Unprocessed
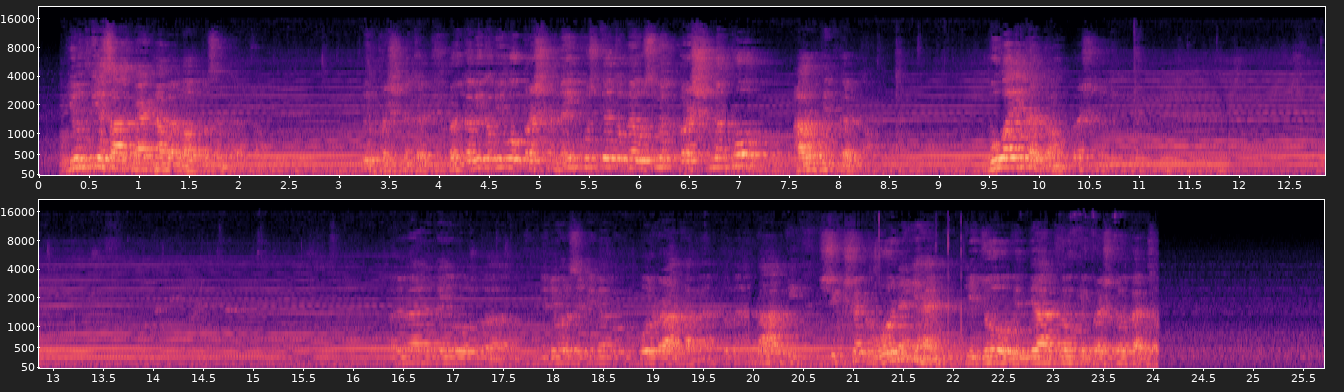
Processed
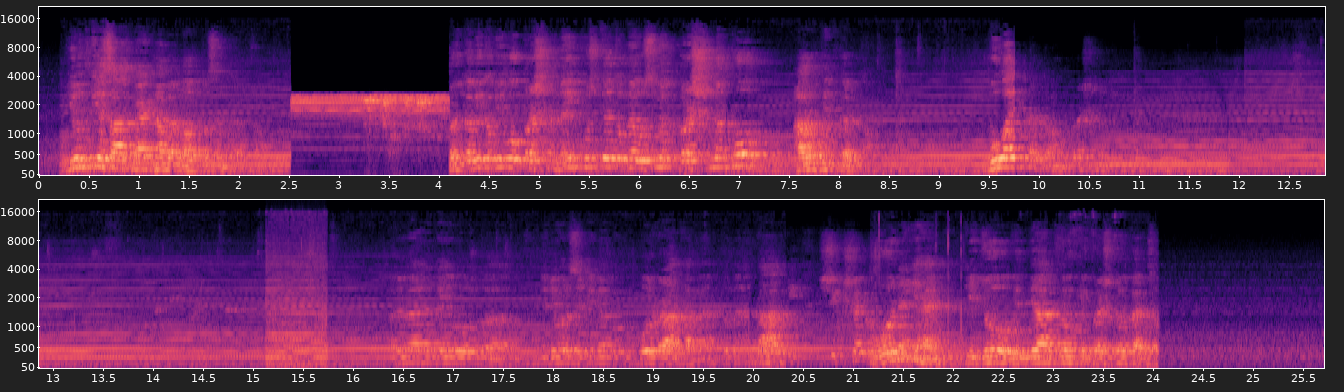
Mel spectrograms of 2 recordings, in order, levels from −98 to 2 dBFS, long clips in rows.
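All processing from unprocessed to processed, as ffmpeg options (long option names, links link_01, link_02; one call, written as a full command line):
ffmpeg -i in.wav -filter_complex "[0:a]asettb=1/sr,asplit=3[link_01][link_02][link_03];[link_01]atrim=end=2.514[link_04];[link_02]atrim=start=2.51:end=4.1,asetpts=PTS-STARTPTS,afade=type=in:duration=0.004:curve=qsin,afade=type=out:start_time=1.586:duration=0.004:curve=qsin,equalizer=frequency=810:width_type=o:width=0.43:gain=13,lowpass=frequency=2200:width_type=q:width=0.5098,lowpass=frequency=2200:width_type=q:width=0.6013,lowpass=frequency=2200:width_type=q:width=0.9,lowpass=frequency=2200:width_type=q:width=2.563,afreqshift=-2600[link_05];[link_03]atrim=start=4.096[link_06];[link_04][link_05]acrossfade=duration=0.004:curve1=hsin:curve2=qsin[link_07];[link_07][link_06]acrossfade=duration=0.004:curve1=qsin:curve2=hsin,asettb=1/sr,asplit=3[link_08][link_09][link_10];[link_08]atrim=end=9.754[link_11];[link_09]atrim=start=9.75:end=12.05,asetpts=PTS-STARTPTS,afade=type=in:duration=0.004:curve=qsin,afade=type=out:start_time=2.296:duration=0.004:curve=qsin,lowpass=frequency=1500:poles=1,acompressor=threshold=-28dB:ratio=3:attack=3.2:release=140:knee=1:detection=peak[link_12];[link_10]atrim=start=12.046[link_13];[link_11][link_12]acrossfade=duration=0.004:curve1=hsin:curve2=qsin[link_14];[link_14][link_13]acrossfade=duration=0.004:curve1=qsin:curve2=hsin,asettb=1/sr,asplit=3[link_15][link_16][link_17];[link_15]atrim=end=15.124[link_18];[link_16]atrim=start=15.12:end=15.74,asetpts=PTS-STARTPTS,afade=type=in:duration=0.004:curve=qsin,afade=type=out:start_time=0.616:duration=0.004:curve=qsin,highshelf=frequency=6800:gain=11.5,aeval=exprs='0.0473*sin(PI/2*2.24*val(0)/0.0473)':channel_layout=same[link_19];[link_17]atrim=start=15.736[link_20];[link_18][link_19]acrossfade=duration=0.004:curve1=hsin:curve2=qsin[link_21];[link_21][link_20]acrossfade=duration=0.004:curve1=qsin:curve2=hsin,asettb=1/sr,asplit=3[link_22][link_23][link_24];[link_22]atrim=end=20.324[link_25];[link_23]atrim=start=20.32:end=21.17,asetpts=PTS-STARTPTS,afade=type=in:duration=0.004:curve=qsin,afade=type=out:start_time=0.846:duration=0.004:curve=qsin,highpass=frequency=460:poles=1,aemphasis=mode=reproduction:type=50fm[link_26];[link_24]atrim=start=21.166[link_27];[link_25][link_26]acrossfade=duration=0.004:curve1=hsin:curve2=qsin[link_28];[link_28][link_27]acrossfade=duration=0.004:curve1=qsin:curve2=hsin" out.wav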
